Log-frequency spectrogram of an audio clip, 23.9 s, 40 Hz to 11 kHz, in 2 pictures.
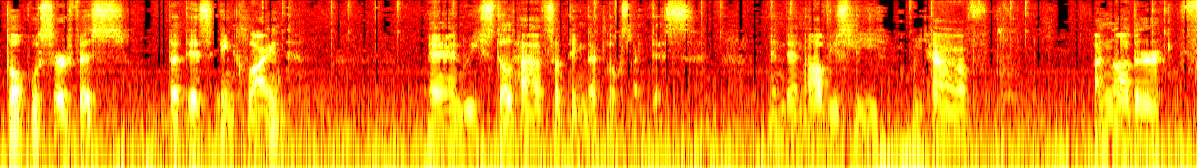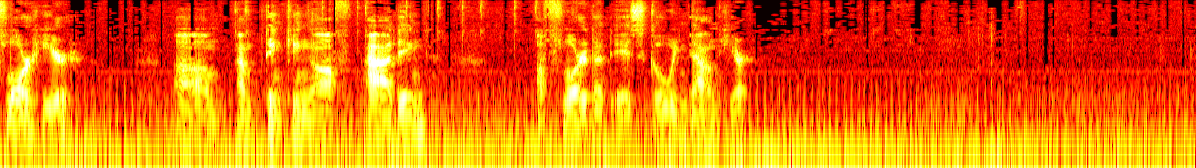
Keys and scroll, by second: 15.6 Escape.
